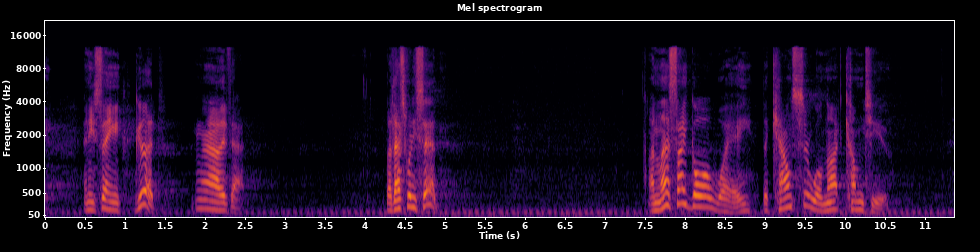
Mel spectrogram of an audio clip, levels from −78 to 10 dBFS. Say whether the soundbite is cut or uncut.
cut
